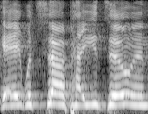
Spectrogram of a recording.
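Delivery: a hint of a put-on flamboyant hello.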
